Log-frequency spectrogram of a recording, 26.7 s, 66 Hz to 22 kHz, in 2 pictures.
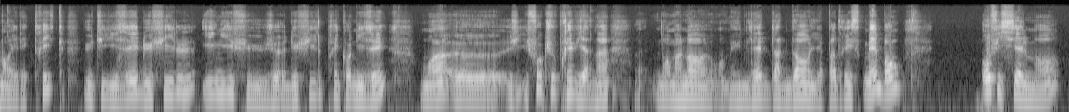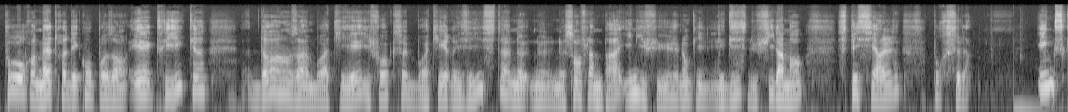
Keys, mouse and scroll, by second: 0.3-3.7 drag, 4.9-7.4 drag, 25.9 click.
